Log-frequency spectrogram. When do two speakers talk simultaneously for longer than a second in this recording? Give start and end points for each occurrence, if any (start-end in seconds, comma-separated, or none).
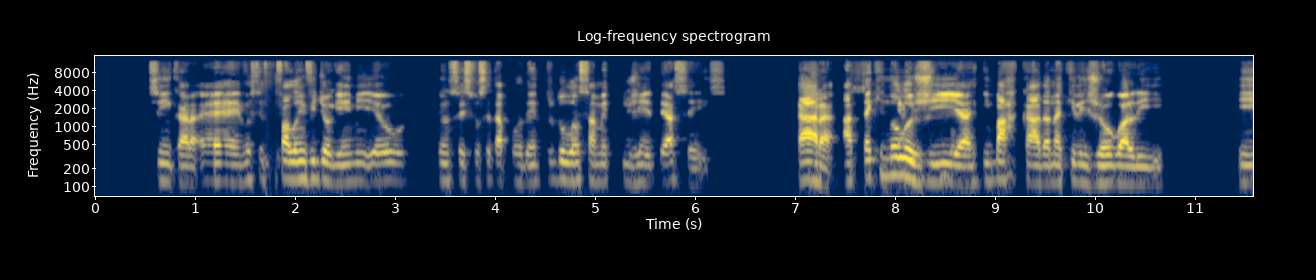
7.1-8.8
